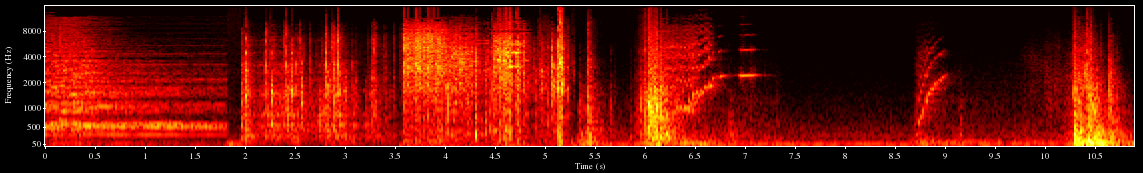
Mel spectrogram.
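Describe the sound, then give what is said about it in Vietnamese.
A key goes into a door lock and the door opens: a run of sharp metallic clicks and rattles, a louder scraping turn of the lock, then a rising creak as the door swings, with a few dull knocks. “Ngoài cửa có tiếng chìa khóa cho vào ổ, rồi mở cửa.”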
